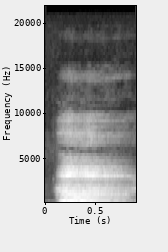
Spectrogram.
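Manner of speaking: sharp delighted intake of breath; awed gasp. Real, not acted. Gasping at her new glazed pieces. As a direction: gasp at the beauty of it.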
